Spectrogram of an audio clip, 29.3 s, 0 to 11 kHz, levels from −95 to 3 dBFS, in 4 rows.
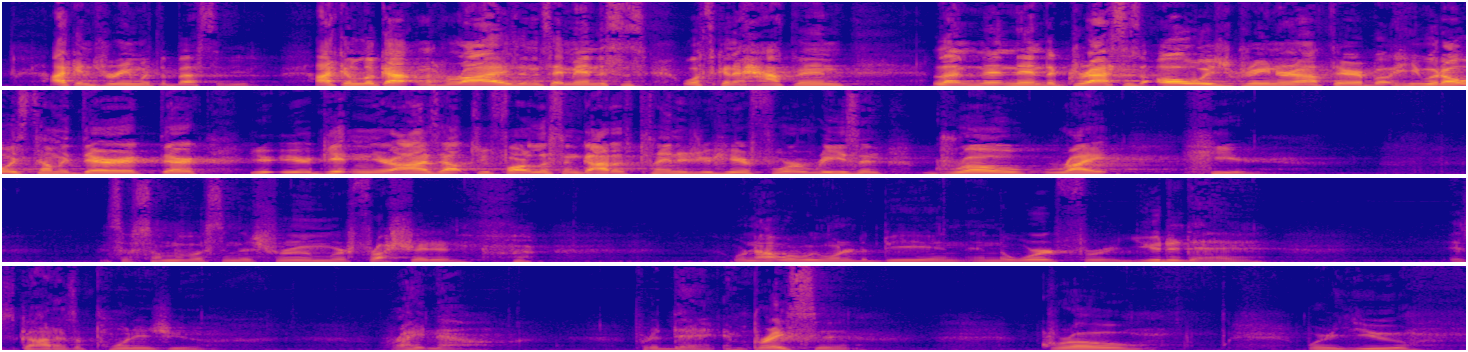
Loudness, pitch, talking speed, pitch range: -25 LUFS, 155 Hz, 200 wpm, 125-170 Hz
